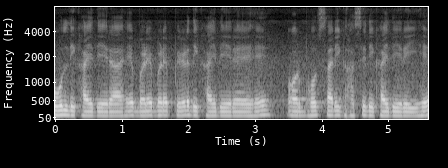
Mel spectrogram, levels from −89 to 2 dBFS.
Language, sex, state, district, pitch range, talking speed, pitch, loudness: Hindi, male, Bihar, Jahanabad, 105-115 Hz, 235 wpm, 110 Hz, -18 LUFS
